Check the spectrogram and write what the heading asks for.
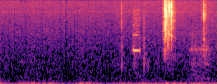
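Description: Near silence: room tone, with a faint brief click near the end.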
